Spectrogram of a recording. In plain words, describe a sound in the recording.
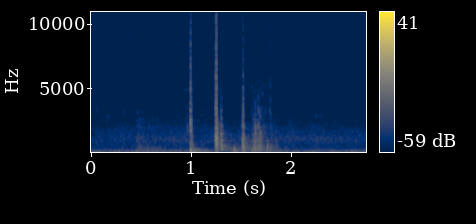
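A plastic knob clicks sharply as it is pulled off a screw.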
